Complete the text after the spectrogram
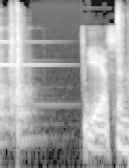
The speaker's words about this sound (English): That huge cash register must take a lot of space up on Jeff's control board there.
